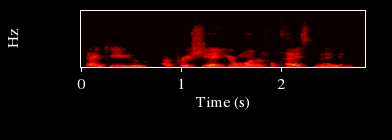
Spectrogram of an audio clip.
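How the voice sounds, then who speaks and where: A man's voice: on the high side, normal speed, husky. An older man, a college philosophy instructor talking casually to his class over a video call, folksy and rambling, often restarting his sentences.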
